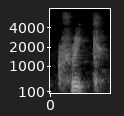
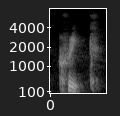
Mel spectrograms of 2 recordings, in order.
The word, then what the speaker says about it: crick: 啊，所以我们就念 creek creek creek 这样子的念法，creek creek creek。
